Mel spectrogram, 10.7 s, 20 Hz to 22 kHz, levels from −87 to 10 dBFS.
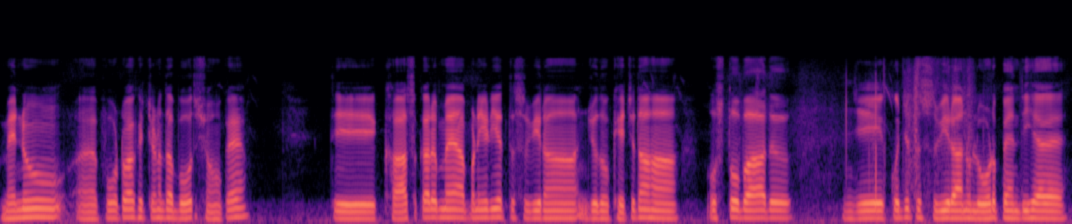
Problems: constant background noise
